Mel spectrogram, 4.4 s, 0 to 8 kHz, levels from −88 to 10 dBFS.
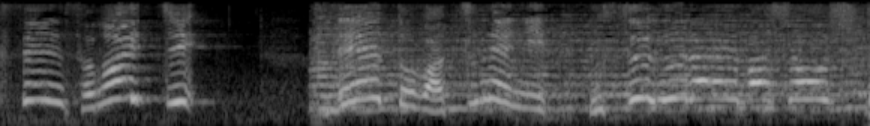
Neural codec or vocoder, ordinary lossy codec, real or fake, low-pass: vocoder, 22.05 kHz, 80 mel bands, Vocos; none; fake; 7.2 kHz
